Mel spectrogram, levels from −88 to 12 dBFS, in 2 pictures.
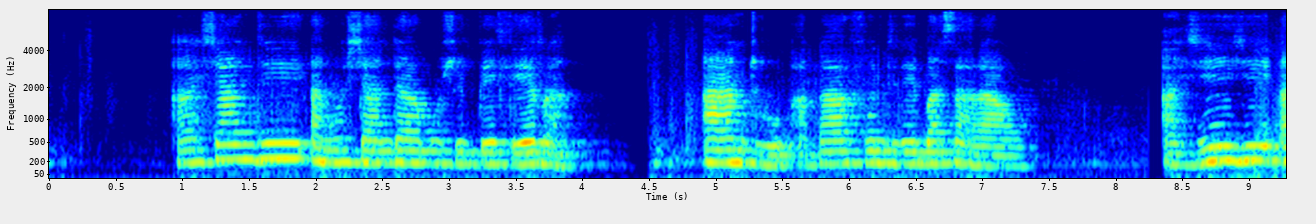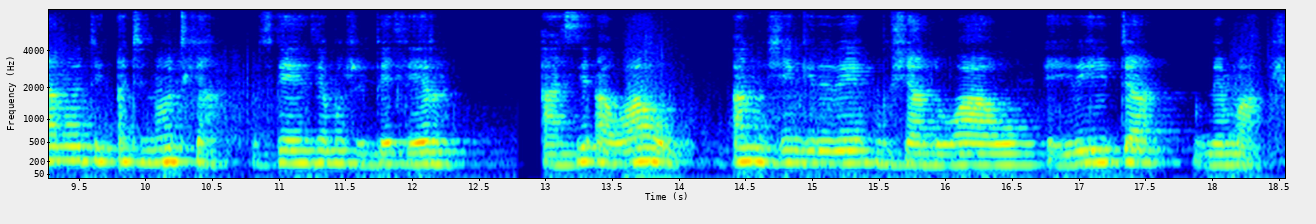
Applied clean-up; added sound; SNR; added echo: neural separator model SepFormer DNS4.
